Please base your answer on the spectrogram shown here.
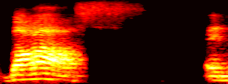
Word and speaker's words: bossa: And you don't hear Basa. this. There you go, bossa. And remember, Basa. you got two consonants, double like this. You got to pronounce both of them.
